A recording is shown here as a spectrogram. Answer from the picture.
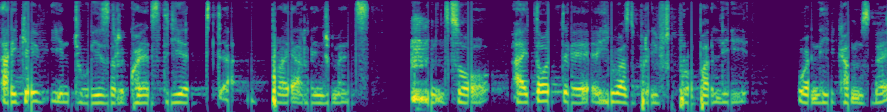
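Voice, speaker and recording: The speaker talks quietly at a moderate pace, with long, frequent pauses. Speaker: witness at inquiry. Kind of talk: testimony. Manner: halting.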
